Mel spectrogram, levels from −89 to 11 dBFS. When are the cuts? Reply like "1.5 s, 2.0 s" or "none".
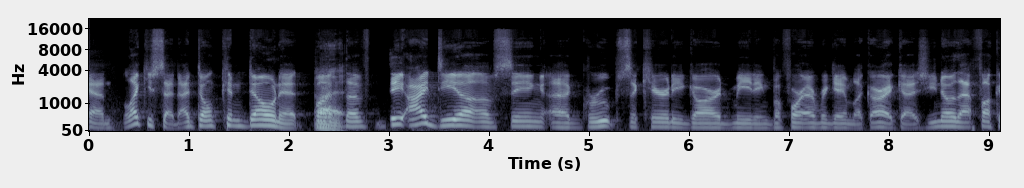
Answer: none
